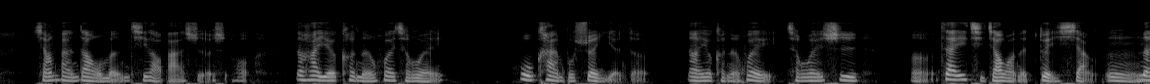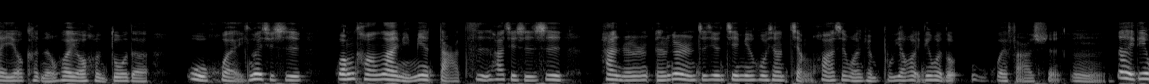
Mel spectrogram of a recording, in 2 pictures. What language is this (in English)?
Chinese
